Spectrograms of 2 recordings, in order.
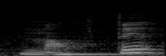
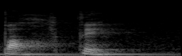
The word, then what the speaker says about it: палты: Но есть еще литературное слово палты. Обычно палты говорят. Малты это сагайский диалект. Ну, мы говорим так, малты сагайцы, но в литературе пишется палты. Палты.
